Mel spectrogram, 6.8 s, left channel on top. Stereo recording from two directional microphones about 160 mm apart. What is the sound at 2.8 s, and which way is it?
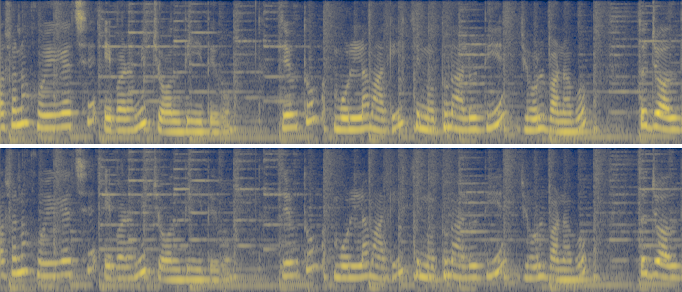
Speech, 25° left (ahead or behind).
